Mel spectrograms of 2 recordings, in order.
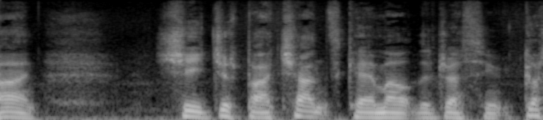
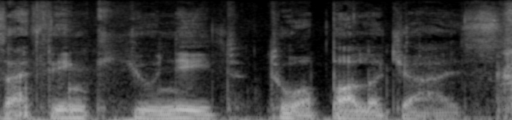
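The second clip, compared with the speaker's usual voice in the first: low, soft menacing voice of a big man; deep tough guy; 6 semitones lower, 7 dB quieter than usual. Acted. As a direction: lean in low and threaten quietly. Deep gangster voice.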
